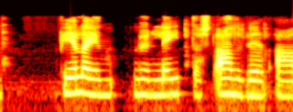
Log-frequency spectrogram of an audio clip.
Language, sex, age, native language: Icelandic, female, 10, Icelandic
